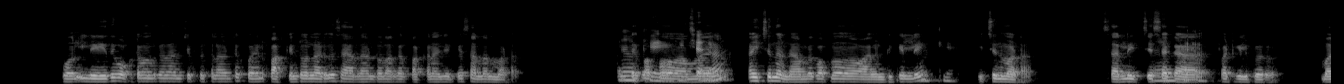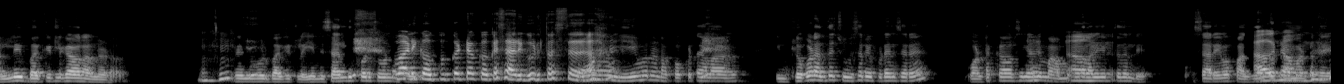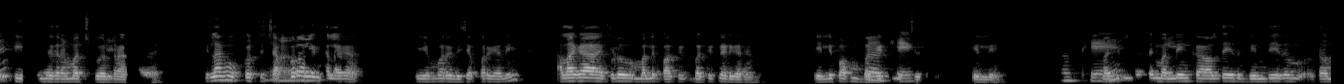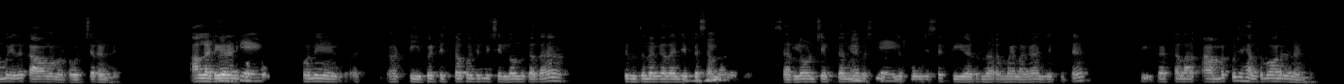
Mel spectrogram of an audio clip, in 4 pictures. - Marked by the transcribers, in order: laughing while speaking: "వాడికి ఒక్కొక్కటి ఒక్కొక్కసారి గుర్తొస్తదా!"; chuckle; tapping; in English: "హెల్త్"
- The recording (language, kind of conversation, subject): Telugu, podcast, మీరు ఏ సందర్భంలో సహాయం కోరాల్సి వచ్చిందో వివరించగలరా?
